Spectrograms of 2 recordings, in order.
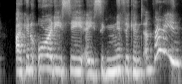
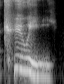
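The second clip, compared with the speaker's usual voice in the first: mum's cooey; 4 semitones lower, 7 dB quieter than usual. Retold or imitated. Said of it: "my mum says".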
